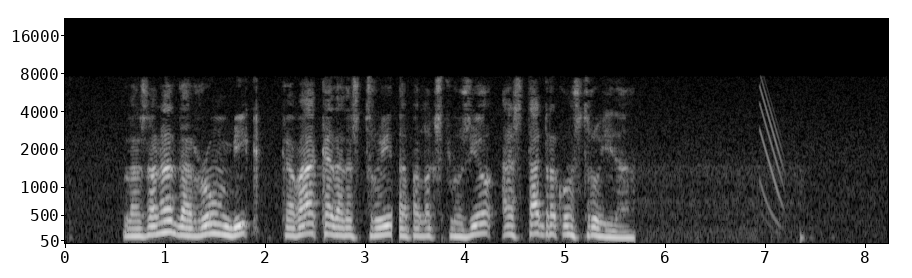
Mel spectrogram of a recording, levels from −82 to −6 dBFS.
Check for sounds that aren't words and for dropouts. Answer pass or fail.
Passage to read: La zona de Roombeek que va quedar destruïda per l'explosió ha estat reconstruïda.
fail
